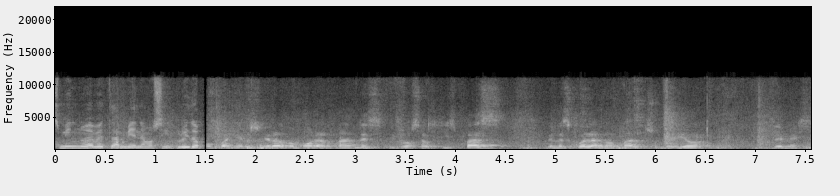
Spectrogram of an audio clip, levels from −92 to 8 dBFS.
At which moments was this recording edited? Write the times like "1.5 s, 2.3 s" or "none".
none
